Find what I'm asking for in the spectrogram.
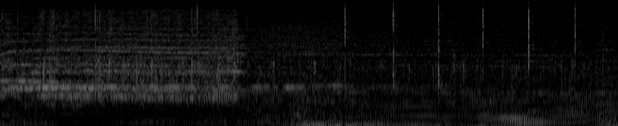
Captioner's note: audience cheering; audience applauding; uplifting music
